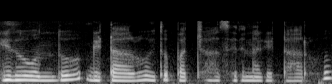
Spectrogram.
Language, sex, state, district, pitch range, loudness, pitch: Kannada, female, Karnataka, Dharwad, 175-200 Hz, -16 LUFS, 185 Hz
